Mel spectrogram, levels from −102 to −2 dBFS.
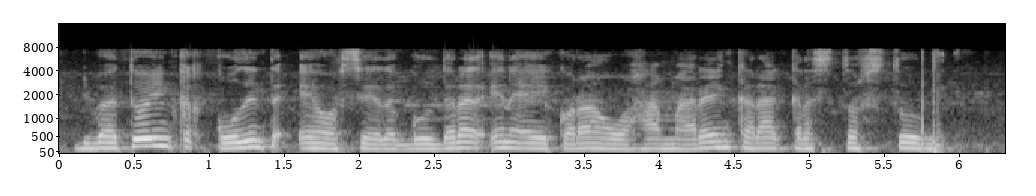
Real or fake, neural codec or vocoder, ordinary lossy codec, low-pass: real; none; AAC, 96 kbps; 7.2 kHz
